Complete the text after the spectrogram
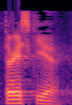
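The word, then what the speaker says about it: Threskia (θρησκεία): So I went to Google and I said, how do you say the word this? And it said it to me. So that's how I heard it. Threskia.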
